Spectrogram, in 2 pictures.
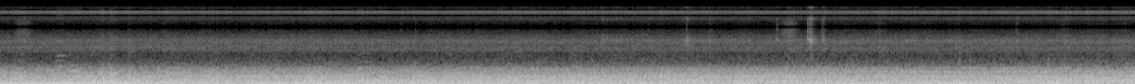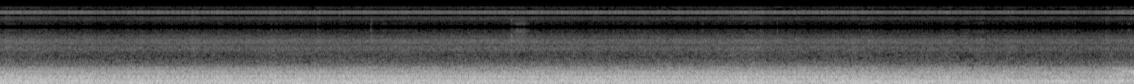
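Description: Cabin noise of a diesel railcar running: a steady engine drone and rumble of the wheels on the rails. The engine's low hum is loudest for the first few seconds, then eases.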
